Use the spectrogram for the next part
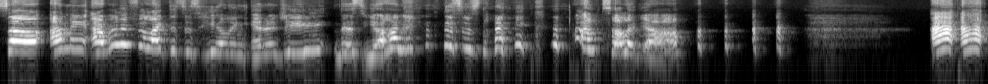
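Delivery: high teary laughing voice. Real, not acted. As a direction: laugh through the words. Laughing teary while explaining.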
